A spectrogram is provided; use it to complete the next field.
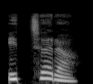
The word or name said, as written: ಇಚ್ಚಾರಿ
